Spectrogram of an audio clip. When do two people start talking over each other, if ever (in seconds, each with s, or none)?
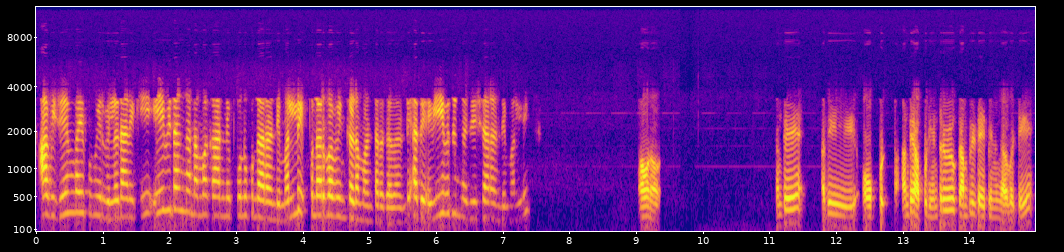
none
